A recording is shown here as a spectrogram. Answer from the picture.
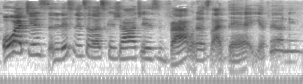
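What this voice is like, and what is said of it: Hoarse, fading voice. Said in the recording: “As you can hear it in my voice is going away”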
